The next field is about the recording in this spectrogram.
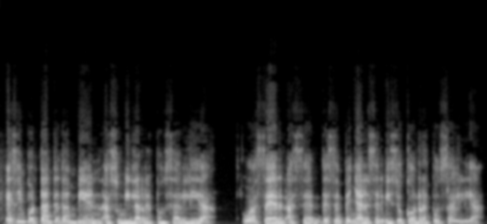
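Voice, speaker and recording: A woman with a somewhat high-pitched voice delivers a lecture for an open talk series. She moves through it in a measured way, often breaking off to correct a word and tossing out tag questions to the audience. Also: steady tone.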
